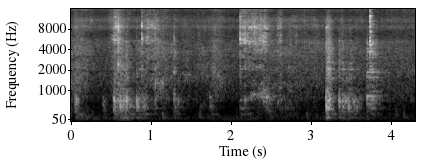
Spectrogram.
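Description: Spices being stirred into mutton in a pan: a spatula scrapes and knocks in repeated bursts over a soft, continuous sizzle, close and fairly loud.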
